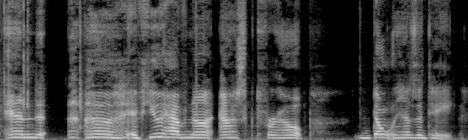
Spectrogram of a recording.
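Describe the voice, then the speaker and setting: A woman sounding anxious and shaken, speaking haltingly and earnestly to camera in a personal vlog. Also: fairly high pitch, fairly even intonation, fairly bright tone. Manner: halting, earnest, with long pauses. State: anxious, shaken during a panic attack. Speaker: mental health vlogger. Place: outdoors beside a parked car.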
